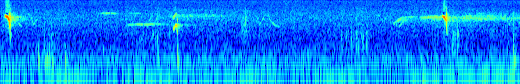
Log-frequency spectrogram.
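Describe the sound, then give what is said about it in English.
A bird gives two sharp, high-pitched chirps, one at the start and one near the end, responding to a wild bird in the distance, with faint thin whistles in between over a steady low hum. “Responding, I think, to a wild bird in the distance.”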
